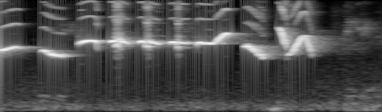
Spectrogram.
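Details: Lure song of an Oriental magpie-robin, fast and tightly packed, sung while spreading its tail to draw replies from other magpie-robins; a run of clear whistled notes on one pitch, repeated several times a second, ending in sharp swooping zigzags.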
